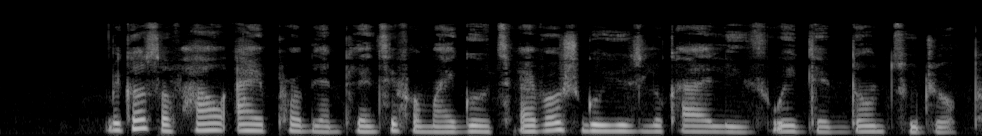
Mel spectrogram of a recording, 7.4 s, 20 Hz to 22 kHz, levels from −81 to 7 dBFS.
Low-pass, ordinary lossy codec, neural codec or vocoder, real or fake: 10.8 kHz; AAC, 64 kbps; none; real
